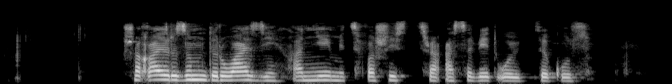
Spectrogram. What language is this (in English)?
Abkhazian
